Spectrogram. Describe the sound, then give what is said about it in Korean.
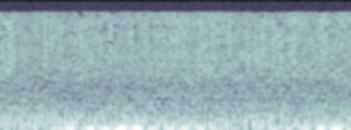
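Soft, steady rain falls in a continuous gentle hiss, as if soaking into soil, quiet and even throughout with no voices or other sounds. “떨어지는 소리 크게 지붕을 두드려서 나는 작은 손, 텐마루를 적시는 자그마한 소리, 또 흙에 스며들어가는 소리.”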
